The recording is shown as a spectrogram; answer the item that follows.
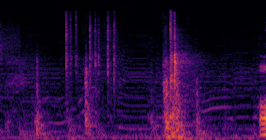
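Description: Carbon fibre skid plate knocking and scraping against the car's plastic underbody as it is slid into place, with a few clicks and one louder knock a little past the middle.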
